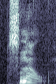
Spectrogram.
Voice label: "snau" branch, Biak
